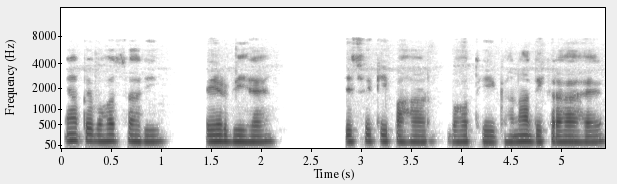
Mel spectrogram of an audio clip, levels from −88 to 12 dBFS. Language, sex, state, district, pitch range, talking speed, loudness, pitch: Hindi, male, Bihar, Lakhisarai, 115-125 Hz, 175 wpm, -24 LUFS, 120 Hz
